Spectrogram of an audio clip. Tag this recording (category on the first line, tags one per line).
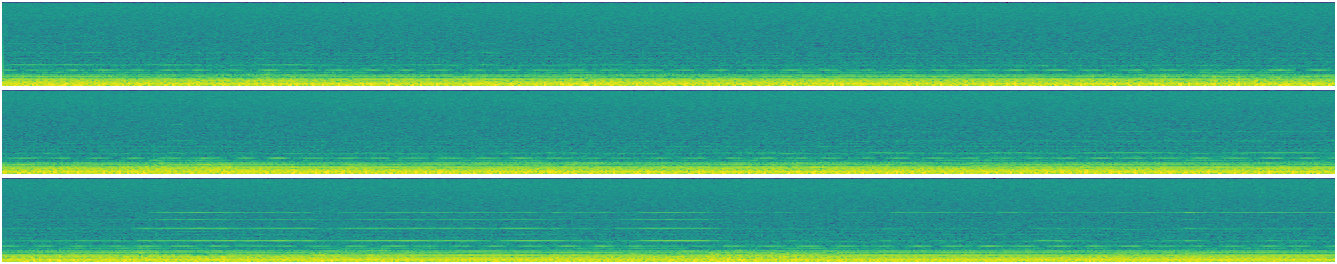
Sound effects > Electronic / Design
Player
Hum
Cassette
Tape
Mains
Overtones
